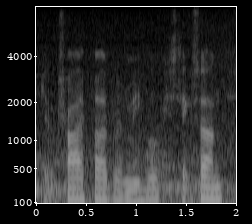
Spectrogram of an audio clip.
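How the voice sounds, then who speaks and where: A man's voice: medium pitch, little pitch movement, a little fast. Man, 30s, casual outdoors vlogger, handheld phone, noisy open-air sound. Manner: rambling, many ums, chatty. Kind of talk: casual vlog narration. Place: woodland campsite and path outdoors. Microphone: phone camera held at arm's length. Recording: outdoor phone audio with clear background noise.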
